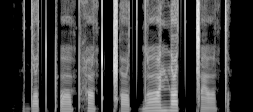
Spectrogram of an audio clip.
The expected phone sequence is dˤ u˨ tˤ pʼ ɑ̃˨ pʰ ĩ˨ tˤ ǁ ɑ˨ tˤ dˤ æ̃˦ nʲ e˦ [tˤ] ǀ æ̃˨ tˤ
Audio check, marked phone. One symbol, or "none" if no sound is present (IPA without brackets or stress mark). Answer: tˤ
